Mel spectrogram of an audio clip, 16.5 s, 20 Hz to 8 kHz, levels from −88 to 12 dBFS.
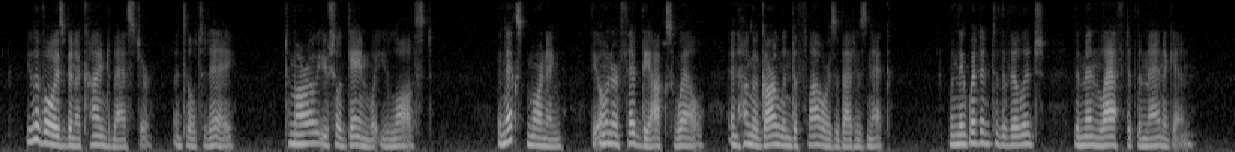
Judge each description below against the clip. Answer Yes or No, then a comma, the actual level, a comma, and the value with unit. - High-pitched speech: No, medium, 165 Hz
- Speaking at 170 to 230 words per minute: Yes, average, 180 wpm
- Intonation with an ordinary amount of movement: Yes, average, 3.5 semitones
